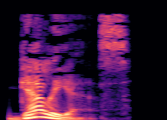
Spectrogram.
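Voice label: "galleass", British English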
